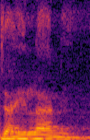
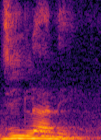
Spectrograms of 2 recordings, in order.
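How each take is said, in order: First: The first vowel sounds like 'ai'. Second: The first vowel sounds like 'i'. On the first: The speaker calls it wrong. "kebanyakan kita sebut" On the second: The speaker calls it right. "yang benar"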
